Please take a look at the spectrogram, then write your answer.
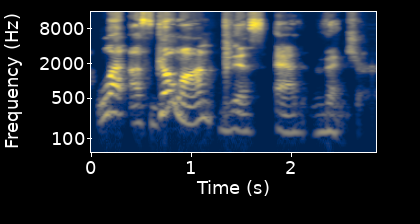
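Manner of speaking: plain reading voice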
